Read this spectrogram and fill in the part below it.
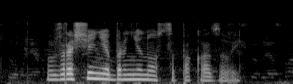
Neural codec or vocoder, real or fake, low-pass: none; real; 7.2 kHz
